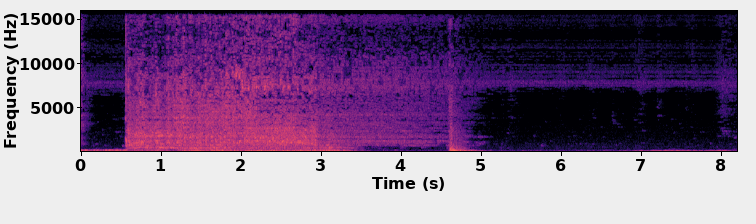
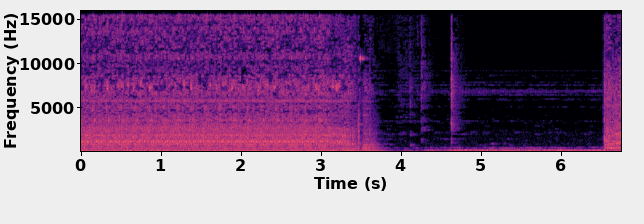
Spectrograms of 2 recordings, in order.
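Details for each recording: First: Ford 7.3L diesel with code P1211, which previously took 4-5 seconds to start, lacked power and stalled, now after repair and an oil change: loud crank catches in about three seconds into a steady idle; normal start-up. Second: Ford 7.3L diesel with code P1211, after a new injection pressure regulator was fitted, at idle: a steady rough clatter with a busy knock rhythm. Duty cycle is now lower, pressure around 500; fits an injection control pressure fault, code still returning.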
